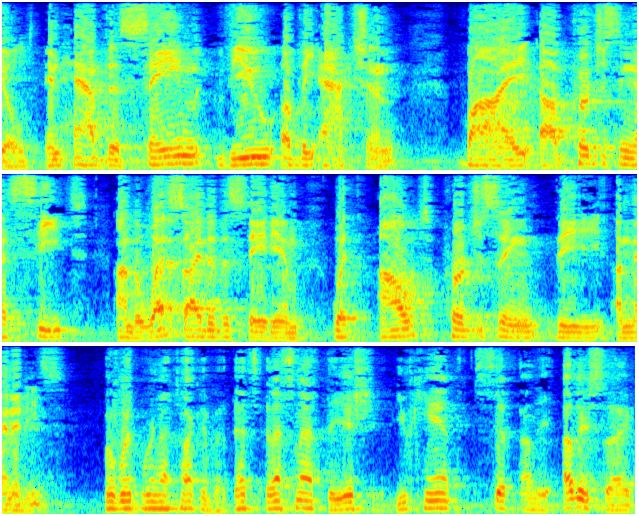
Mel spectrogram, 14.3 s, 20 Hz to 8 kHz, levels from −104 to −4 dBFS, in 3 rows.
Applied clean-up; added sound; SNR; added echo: none; none; none; none.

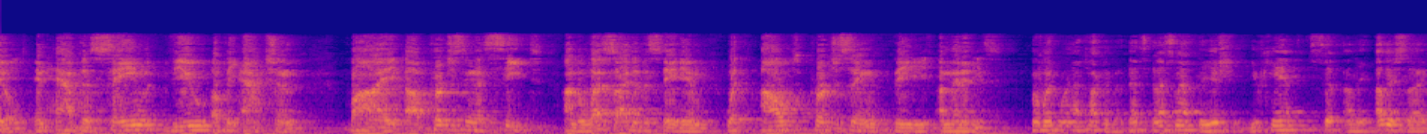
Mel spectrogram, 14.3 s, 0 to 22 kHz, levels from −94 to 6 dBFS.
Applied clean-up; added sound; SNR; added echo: none; none; none; reverberation time 0.8 s.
